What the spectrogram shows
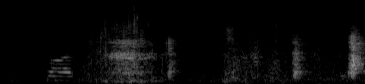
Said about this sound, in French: Gros chien.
